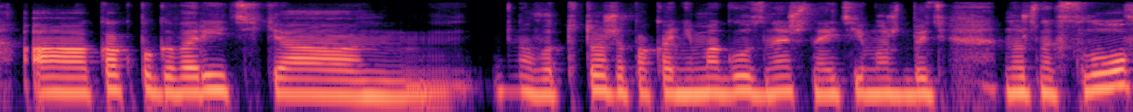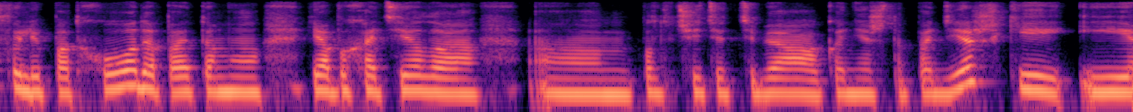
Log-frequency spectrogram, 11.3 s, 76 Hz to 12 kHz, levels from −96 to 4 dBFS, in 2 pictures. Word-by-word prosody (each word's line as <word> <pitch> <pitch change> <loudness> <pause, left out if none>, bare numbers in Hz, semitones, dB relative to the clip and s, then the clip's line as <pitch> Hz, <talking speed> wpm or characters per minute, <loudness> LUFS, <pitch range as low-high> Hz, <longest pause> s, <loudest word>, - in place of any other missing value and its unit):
А 185 0 +6
как 205 +1 +1
поговорить, 190 0 +1
я, 175 -2 +2
м, 155 - -5
ну 195 0 -8
вот 175 -1 -5
тоже 200 -2 0
пока 180 0 -3
не 175 - +1
могу, 185 +2 +1
знаешь, 190 +2 -2
найти, 175 +1 -3
может 175 -1 -2
быть, 175 -2 -2 0.3
нужных 185 -1 -1
слов 230 +6 +2
или 200 -3 +4
подхода. 210 +5 +2
Поэтому 190 0 +1 0.2
я 200 -1 +4
бы 200 -1 -2
хотела, 185 -2 +1 0.2
эм, 175 -2 -1
получить 180 +1 -5
от 170 - -7
тебя, 175 0 +1
конечно, 170 -1 -4
поддержки. 215 - 0 0.3
И, 190 0 +2
185 Hz, 160 wpm, -23 LUFS, 175-195 Hz, 0.3 s, А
